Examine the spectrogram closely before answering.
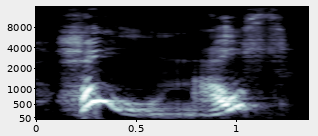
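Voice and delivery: high, bright-spirited hare greeting; cheerful hare. Acted. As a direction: call out like a bouncy hare. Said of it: "says Hare".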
